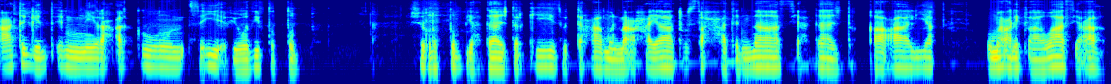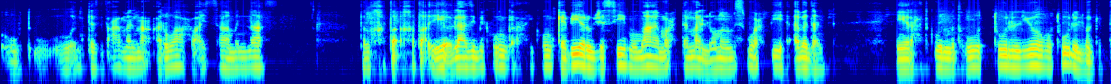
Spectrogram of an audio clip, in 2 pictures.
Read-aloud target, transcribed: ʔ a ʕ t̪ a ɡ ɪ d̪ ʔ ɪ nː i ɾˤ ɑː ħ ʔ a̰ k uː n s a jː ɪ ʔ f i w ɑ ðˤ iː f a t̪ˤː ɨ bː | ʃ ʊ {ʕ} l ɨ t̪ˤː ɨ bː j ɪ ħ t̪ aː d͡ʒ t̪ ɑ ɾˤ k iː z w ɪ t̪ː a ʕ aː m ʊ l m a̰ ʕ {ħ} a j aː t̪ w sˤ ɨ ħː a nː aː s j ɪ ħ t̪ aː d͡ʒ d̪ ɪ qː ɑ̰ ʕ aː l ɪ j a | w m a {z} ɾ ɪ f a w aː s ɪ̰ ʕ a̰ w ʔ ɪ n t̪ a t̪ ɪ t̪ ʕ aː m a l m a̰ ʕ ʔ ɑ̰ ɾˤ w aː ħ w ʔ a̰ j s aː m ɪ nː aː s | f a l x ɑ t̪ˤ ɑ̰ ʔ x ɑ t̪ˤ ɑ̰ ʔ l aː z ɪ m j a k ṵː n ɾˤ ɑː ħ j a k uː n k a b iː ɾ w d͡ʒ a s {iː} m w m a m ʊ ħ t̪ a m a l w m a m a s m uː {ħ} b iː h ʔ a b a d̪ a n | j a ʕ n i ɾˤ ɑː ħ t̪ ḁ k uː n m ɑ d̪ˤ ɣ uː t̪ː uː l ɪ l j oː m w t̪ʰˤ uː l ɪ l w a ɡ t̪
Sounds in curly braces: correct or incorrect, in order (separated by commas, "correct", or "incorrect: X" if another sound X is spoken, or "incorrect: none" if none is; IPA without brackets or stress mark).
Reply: incorrect: ɣ, correct, incorrect: ʕ, correct, correct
